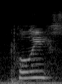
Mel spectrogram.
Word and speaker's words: police: Police, like I said, it's a magic E word and it's a soft C. So a soft C is when the C makes a S sound rather than a K sound.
